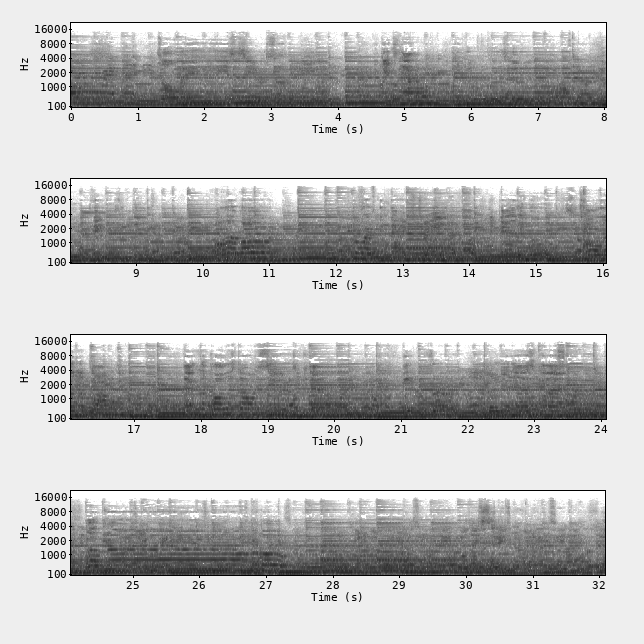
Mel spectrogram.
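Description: Acoustic guitar strummed in a live solo performance of a country-style original song, with a voice singing at times over it.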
